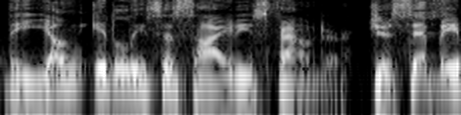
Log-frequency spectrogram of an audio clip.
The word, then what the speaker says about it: Giuseppe: free independent Republican Nation you'd say it like a jepe Masini neither of them could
